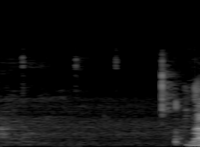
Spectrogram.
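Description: A pause in a man's speech: near silence with a few faint clicks, then a sharper click just before his voice resumes near the end.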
